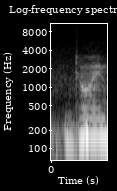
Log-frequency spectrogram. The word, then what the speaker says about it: Toyne: Item L, considering a resolution approving payment, is that pronounced Toyne? Is that right? Yep. Yep. Toyne pumper tanker truck.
